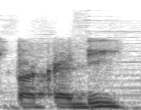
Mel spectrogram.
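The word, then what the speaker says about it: Bacardí: Nee, want het is dus een Cubaans merk. En er staat inderdaad een accentje op de i als je goed kijkt. En dan spreek je dat dus uit als Bacardi.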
